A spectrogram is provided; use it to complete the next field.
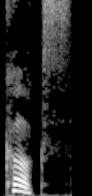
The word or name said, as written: cook's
